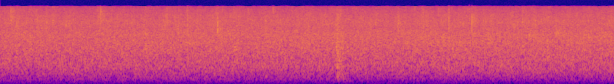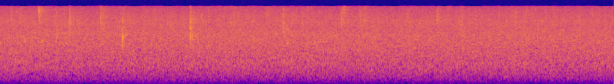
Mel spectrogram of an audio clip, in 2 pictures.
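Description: Water rushes steadily over rocks.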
